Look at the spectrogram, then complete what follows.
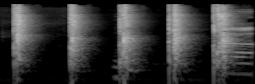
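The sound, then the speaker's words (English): A group claps in unison, five loud, sharp claps at a steady, slow beat, each with a brief ringing tail, imitating centaurs banging their spears against their shields. No one speaks. “The centaurs start taking their spears to their shields.”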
